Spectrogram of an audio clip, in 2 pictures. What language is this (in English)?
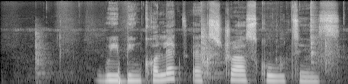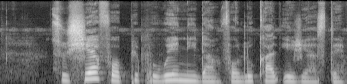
Nigerian Pidgin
